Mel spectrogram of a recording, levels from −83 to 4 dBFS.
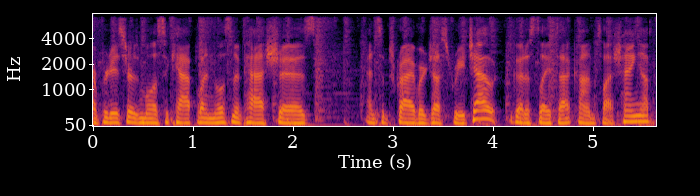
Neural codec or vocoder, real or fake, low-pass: none; real; 7.2 kHz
